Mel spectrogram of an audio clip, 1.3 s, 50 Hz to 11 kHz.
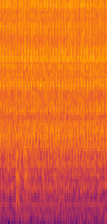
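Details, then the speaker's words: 2011 Volkswagen Passat after replacing failed PCV valve: even, steady idle with smooth hiss, no surging or stumble; sounds like it used to, nice and smooth, fixed. "Sounds like it used to. Eh? Much better. Yeah. You can never hear it in the exhaust. Nice and smooth now."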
